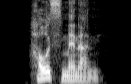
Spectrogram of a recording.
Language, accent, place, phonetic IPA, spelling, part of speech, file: German, Germany, Berlin, [ˈhaʊ̯sˌmɛnɐn], Hausmännern, noun, De-Hausmännern.ogg
- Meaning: dative plural of Hausmann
